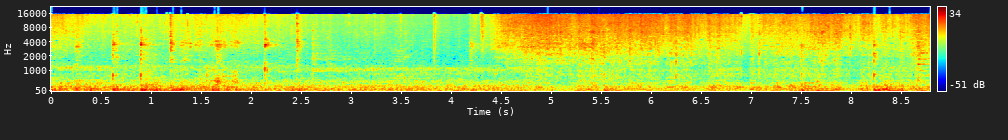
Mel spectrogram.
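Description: A steel ladle scraping and knocking in a wok as shredded cabbage, capsicum and carrot are stir-fried, sizzling. About four seconds in, a louder, steady hiss sets in as liquid for the manchurian gravy goes into the hot wok.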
